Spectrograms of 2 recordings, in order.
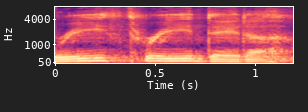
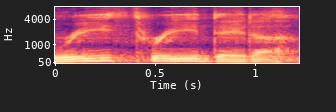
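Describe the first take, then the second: Both takes have the same delivery.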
